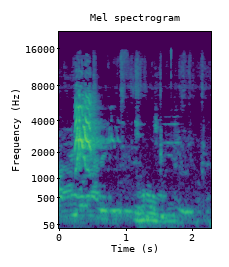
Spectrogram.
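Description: A short, high-pitched animal call about a quarter second in, over faint low murmuring voices.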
